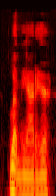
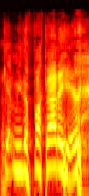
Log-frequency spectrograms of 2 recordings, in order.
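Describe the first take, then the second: First: Low, soft, eerily calm demand; super calm. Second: Loud, high mock yell breaking into laughter; frantic demand. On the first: Retold or imitated. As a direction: imitate a creepily composed plea, barely raised. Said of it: "super calmly is just like". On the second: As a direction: act out losing all composure, half laughing. Acted plea turns frantic, versus calm.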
